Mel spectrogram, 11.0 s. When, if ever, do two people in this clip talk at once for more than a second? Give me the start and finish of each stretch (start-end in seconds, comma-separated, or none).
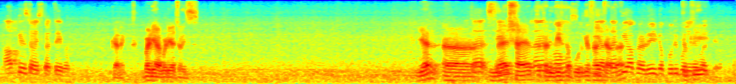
6.9-9.3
